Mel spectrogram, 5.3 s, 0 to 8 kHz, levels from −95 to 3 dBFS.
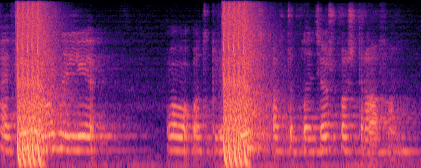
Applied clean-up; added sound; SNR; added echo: none; Gunshot, gunfire; -1 dB; reverberation time 0.9 s.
